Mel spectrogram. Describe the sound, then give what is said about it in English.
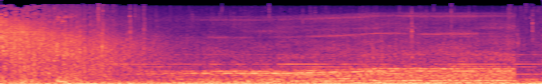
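A grenade explodes in a video game with a loud, sharp boom at the start that trails off into a long, rumbling roar and a low, steady drone. “Oh, he jumped away. Where'd he go? Oh, he throws a grenade.”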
